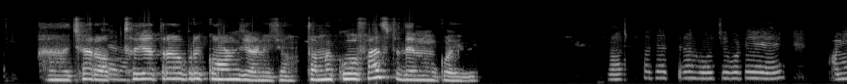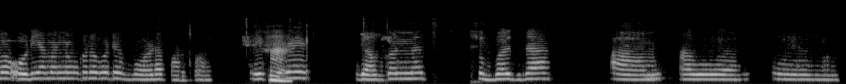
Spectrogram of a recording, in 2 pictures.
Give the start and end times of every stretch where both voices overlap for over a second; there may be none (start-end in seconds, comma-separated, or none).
none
